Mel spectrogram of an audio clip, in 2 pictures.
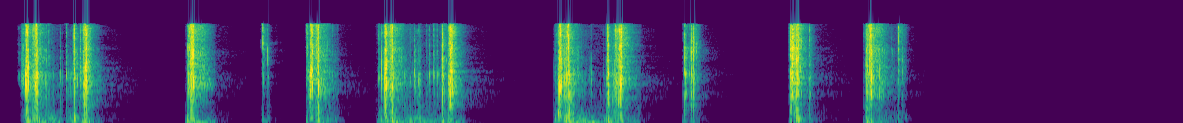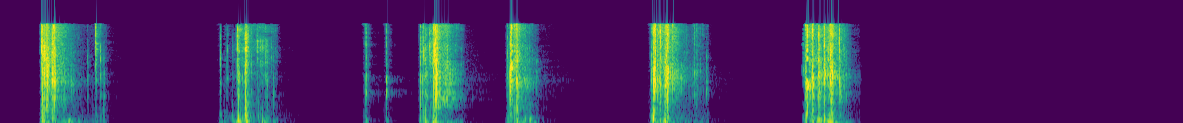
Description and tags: Gun Cocking ! [Reload]
cocking, reloadGun, Magazine, effectsGun, ReloadClean, Sound, Jammed, Gun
